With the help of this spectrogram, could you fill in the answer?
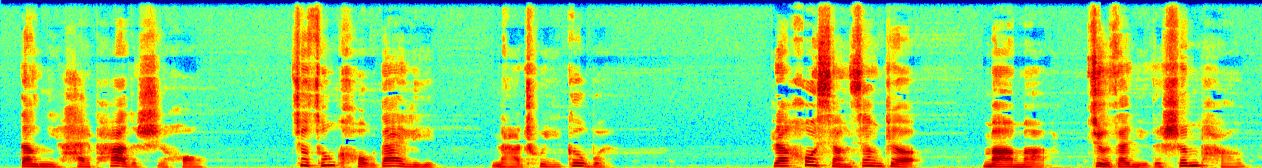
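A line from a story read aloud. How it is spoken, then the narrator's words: Gentle mother. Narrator (Chinese): 妈妈温柔着说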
